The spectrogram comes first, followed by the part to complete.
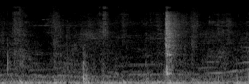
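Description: Store background noise with a low rumble and a faint held tone, broken by a couple of light knocks and a sharp click about one and a half seconds in.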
